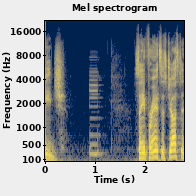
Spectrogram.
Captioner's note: buzzer buzzes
